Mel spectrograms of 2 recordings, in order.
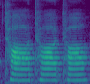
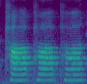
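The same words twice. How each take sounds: First: "ta, ta, ta" with a crisp T attack on each; crisp accented syllables. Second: "pa, pa, pa" with a rounded P attack on each; warm, rounded accents. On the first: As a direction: hit each "ta" as a separate crisp note accent. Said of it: "Ta is a lot crispier". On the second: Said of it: "a little bit more warm and rounded". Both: Shown as a demonstration.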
